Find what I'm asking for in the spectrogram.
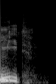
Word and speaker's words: Mieth: Nicole Mief. Miet? Wie wird das ausgesprochen? – Schreibt man es dann? – M-I-E-T-H. – Dann wahrscheinlich Miet. – Ja. Miet, okay.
